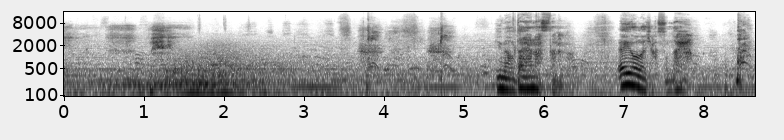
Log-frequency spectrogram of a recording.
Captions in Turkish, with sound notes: (Yınal nefes sesi) Yınal, dayan aslanım. İyi olacaksın, dayan.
